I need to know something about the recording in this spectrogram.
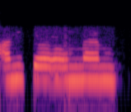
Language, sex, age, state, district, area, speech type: Marathi, female, 18-30, Maharashtra, Sindhudurg, rural, conversation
